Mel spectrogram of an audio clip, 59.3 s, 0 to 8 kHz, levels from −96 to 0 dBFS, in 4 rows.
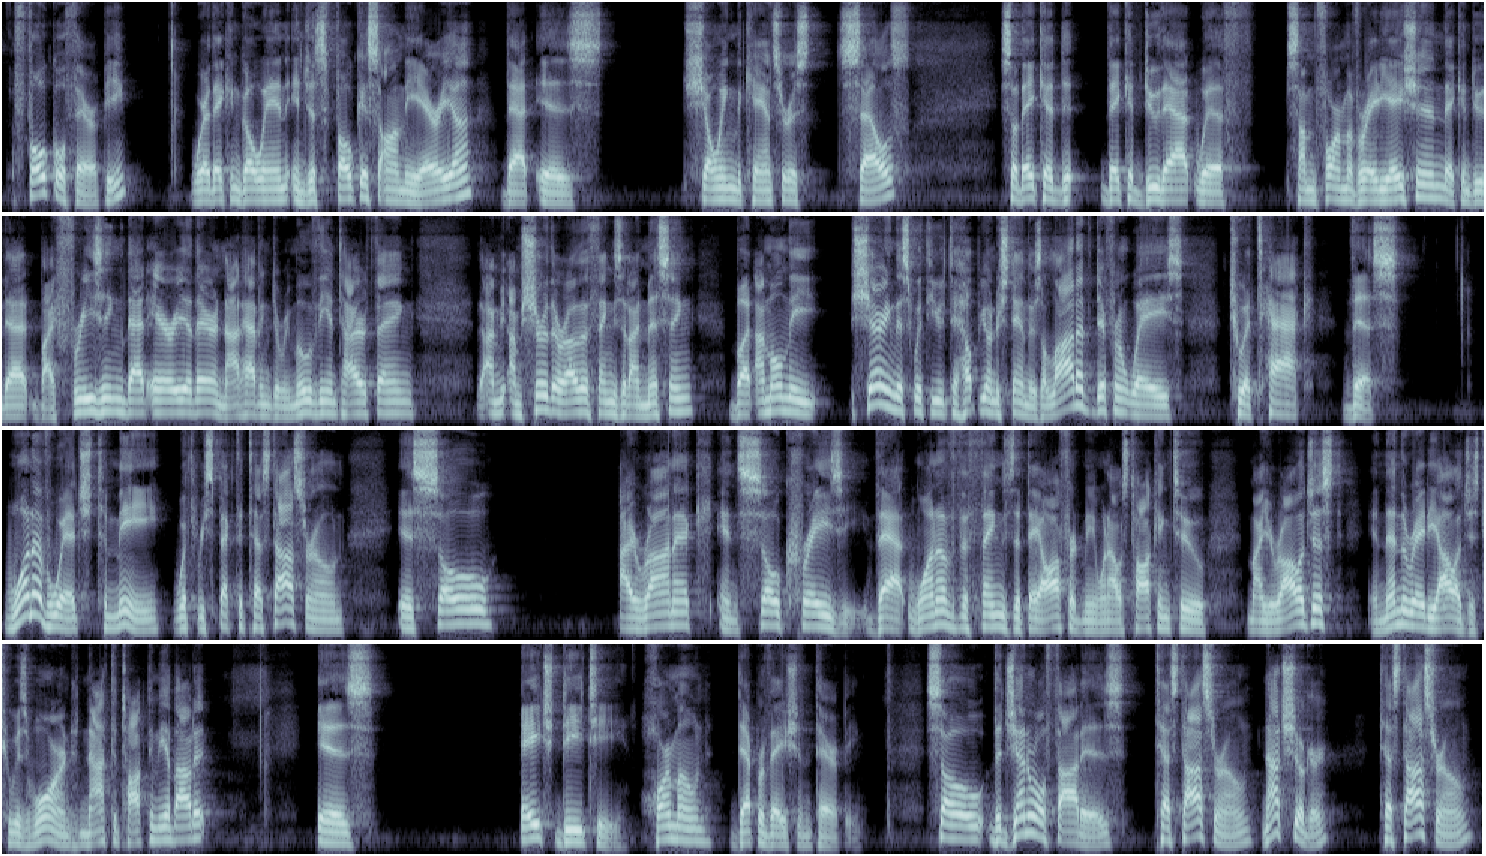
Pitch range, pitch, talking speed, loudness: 110-135 Hz, 120 Hz, 140 wpm, -19 LUFS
